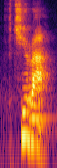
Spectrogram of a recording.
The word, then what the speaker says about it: вчера: Вчера. Вчера. Why do I pronounce ye like e? Because a is stressed. Okay? Вчера. That's why ye is pronounced like e.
